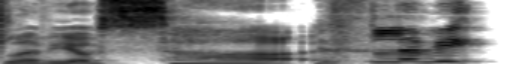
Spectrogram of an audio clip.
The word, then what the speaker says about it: Leviosa: you to give the it's leviosa it's in the movie hermione uh okay yeah yeah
